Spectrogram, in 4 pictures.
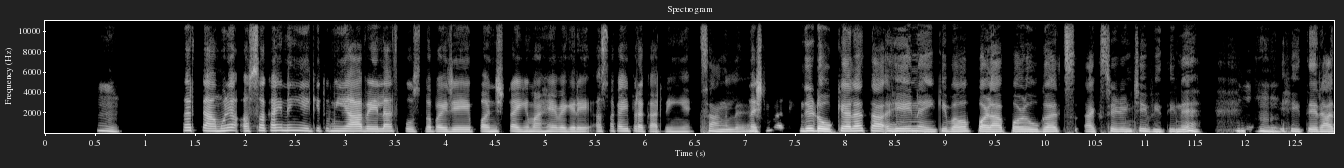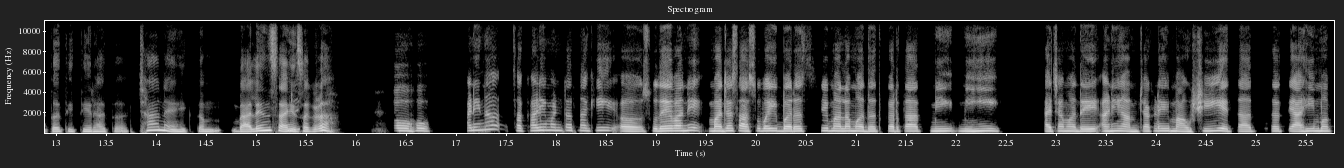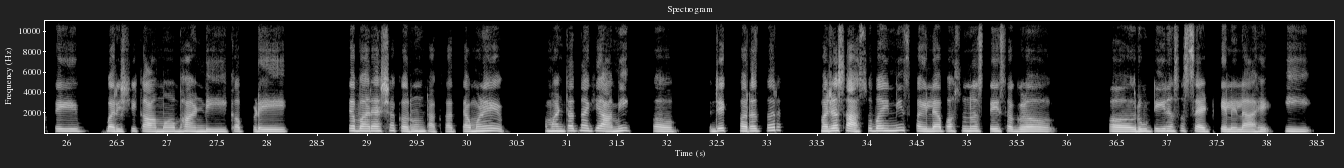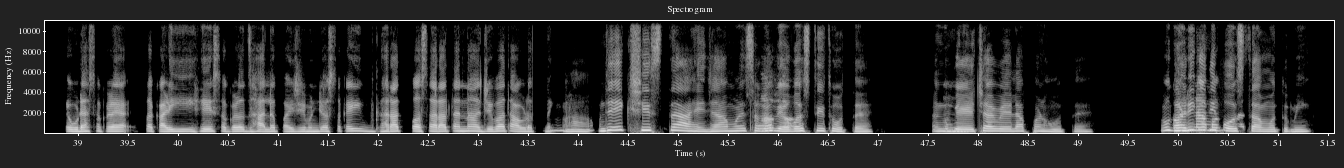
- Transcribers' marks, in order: in English: "पंच"; laughing while speaking: "नाही"; other noise; in English: "रुटीन"
- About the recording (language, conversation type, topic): Marathi, podcast, सकाळी तुमची दिनचर्या कशी असते?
